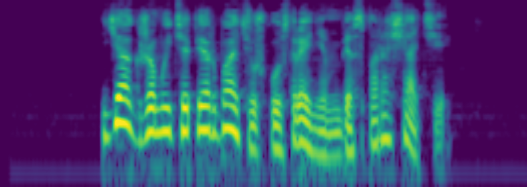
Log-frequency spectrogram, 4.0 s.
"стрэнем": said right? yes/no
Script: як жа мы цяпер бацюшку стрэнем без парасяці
yes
